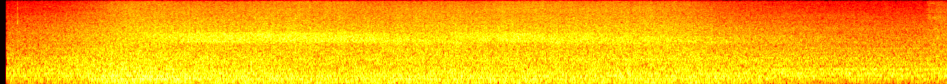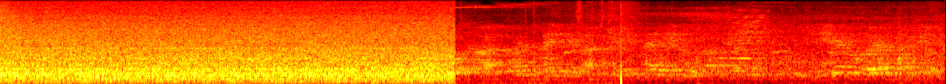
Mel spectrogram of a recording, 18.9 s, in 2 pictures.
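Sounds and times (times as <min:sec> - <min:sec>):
train running rumble and hiss: 0:00.1 - 0:14.0.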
